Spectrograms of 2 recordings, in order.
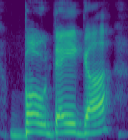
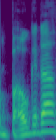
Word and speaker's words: bodega: breakfast tacos and not being able to pronounce bodega which is crazy i mean if you've never been in new york city before bogota like what is happening yeah listen we could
